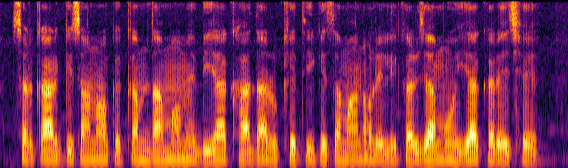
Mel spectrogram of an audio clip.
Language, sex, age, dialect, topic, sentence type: Maithili, male, 25-30, Angika, agriculture, statement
